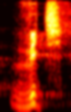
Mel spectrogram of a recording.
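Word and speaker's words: witch: அடுத்த வார்த்தை விச், WI, டி வந்து சைலண்ட்டு. CH, WICHன்னு தான் படிக்கணும்.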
